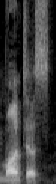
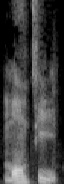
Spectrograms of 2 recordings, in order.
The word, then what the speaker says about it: Montis: name right no problem but my last name um which is spelled and pronounced exactly the same way montis um i guess some people think maybe it's french and they say monty particularly here in canada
